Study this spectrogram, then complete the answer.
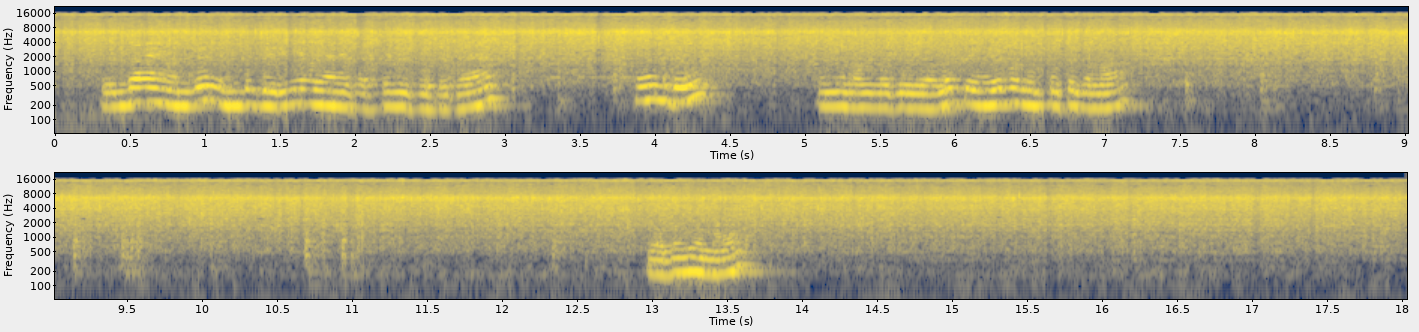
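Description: Onions sizzle as they fry in oil in a pan.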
